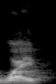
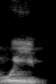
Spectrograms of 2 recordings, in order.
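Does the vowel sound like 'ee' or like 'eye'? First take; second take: eye; ee. First: The vowel sounds like 'eye'. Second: The vowel sounds like 'ee'. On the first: This is the standard dictionary pronunciation. The speaker calls it right. "কিন্তু শুদ্ধ উচ্চারণ আসলে একটু ওয়াইপ" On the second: This is how people in the region commonly say it. The speaker calls it wrong. "এটা আমরা উচ্চারণ করি হচ্ছে উইপ"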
